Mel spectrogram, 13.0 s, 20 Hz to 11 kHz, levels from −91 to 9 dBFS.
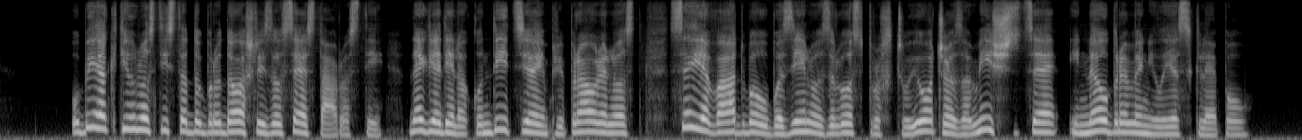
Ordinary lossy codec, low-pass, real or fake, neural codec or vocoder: none; none; fake; autoencoder, 22.05 kHz, a latent of 192 numbers a frame, VITS, trained on many speakers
